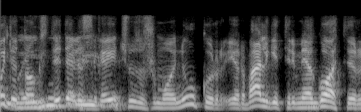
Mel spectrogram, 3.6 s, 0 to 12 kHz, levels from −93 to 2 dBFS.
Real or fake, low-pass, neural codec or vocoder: real; 7.2 kHz; none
